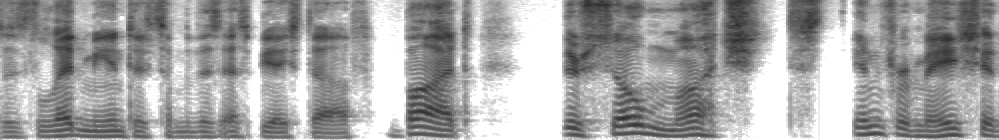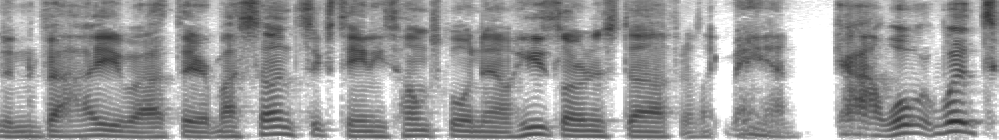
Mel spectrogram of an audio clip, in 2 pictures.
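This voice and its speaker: A man's voice: on the low side, darkish tone, no echo, clean studio sound. A man in his late thirties hosting a podcast interview, chatting casually and rambling with restarts. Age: 30s. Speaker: podcast host.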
